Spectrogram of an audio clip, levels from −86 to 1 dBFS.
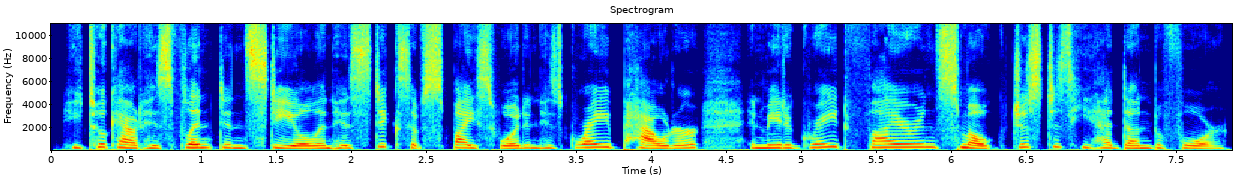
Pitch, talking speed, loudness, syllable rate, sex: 230 Hz, 230 wpm, -19 LUFS, 4.8 syllables/s, female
